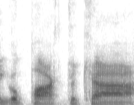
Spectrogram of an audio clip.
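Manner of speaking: put-on Boston accent. Asked whether he can do accents, trying a boston accent. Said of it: "Can I do a Boston accent?".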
